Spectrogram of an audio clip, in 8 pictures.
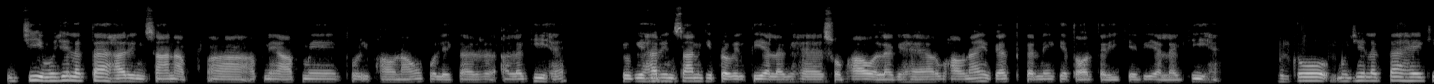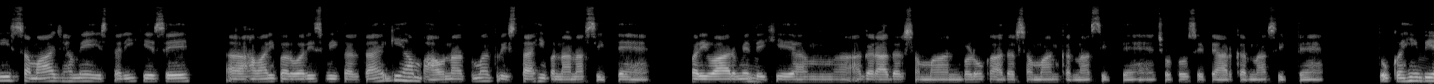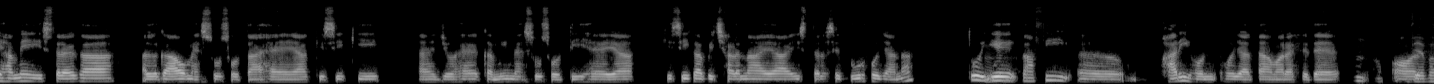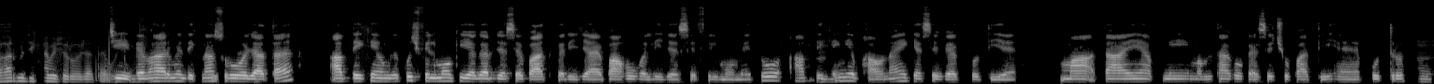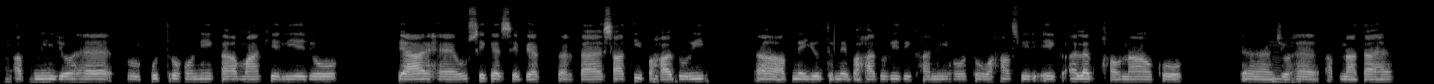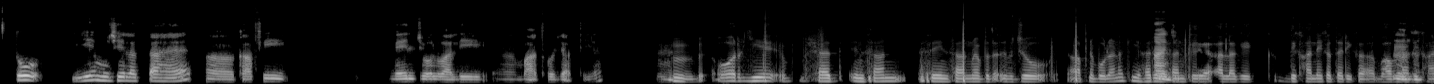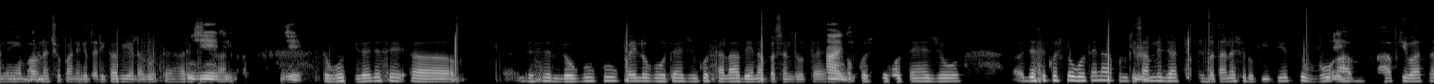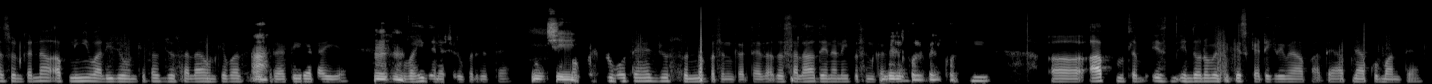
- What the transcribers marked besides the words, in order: static; tapping; other background noise; distorted speech; unintelligible speech; in English: "कैटेगरी"
- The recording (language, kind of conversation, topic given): Hindi, unstructured, किसी के दुख को देखकर आपकी क्या प्रतिक्रिया होती है?
- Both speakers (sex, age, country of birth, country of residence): male, 25-29, India, India; male, 25-29, India, India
